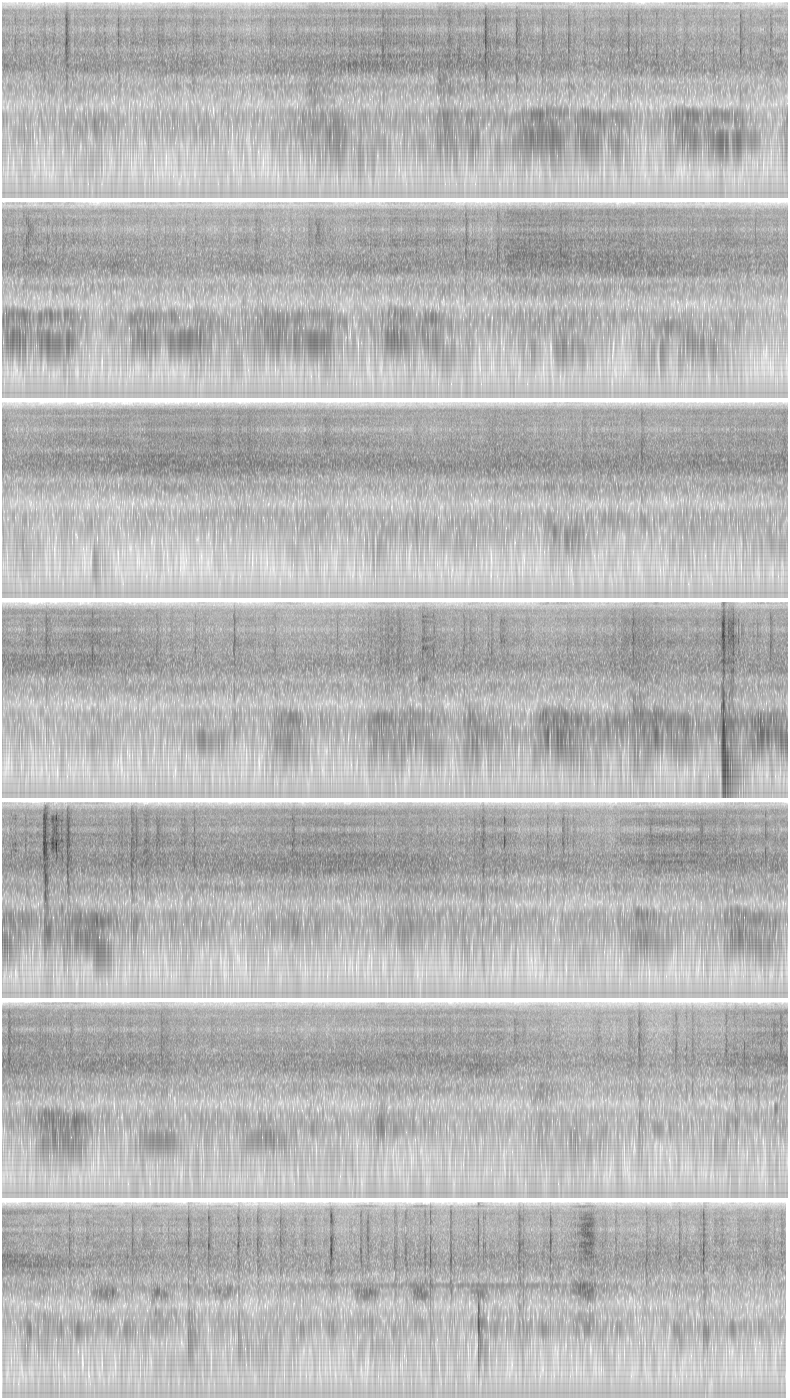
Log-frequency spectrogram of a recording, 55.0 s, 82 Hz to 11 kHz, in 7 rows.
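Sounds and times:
pigeons cooing: 0.0s - 55.0s.

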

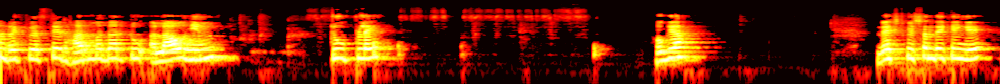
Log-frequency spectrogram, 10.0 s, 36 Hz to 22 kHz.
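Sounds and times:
marker pen writing on whiteboard: 2.2s - 6.2s.

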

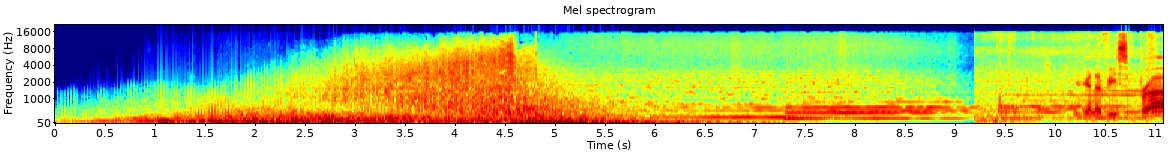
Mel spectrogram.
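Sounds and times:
noisy whoosh with deep rumble: 0.0s - 7.3s
sharp hit: 1.7s - 6.6s.

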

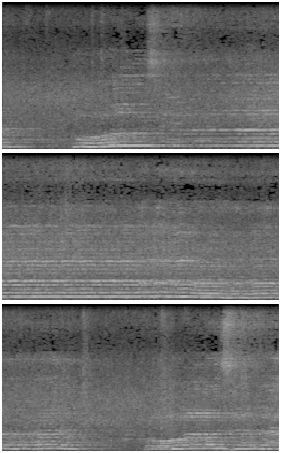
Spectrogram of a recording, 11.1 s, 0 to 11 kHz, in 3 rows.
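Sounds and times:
man singing devotional chant: 0.0s - 8.7s, 9.3s - 11.0s.

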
